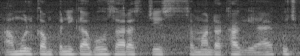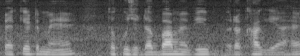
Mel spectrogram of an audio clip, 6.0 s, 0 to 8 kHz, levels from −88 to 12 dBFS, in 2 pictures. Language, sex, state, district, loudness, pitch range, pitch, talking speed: Hindi, male, Jharkhand, Deoghar, -20 LUFS, 115-125 Hz, 120 Hz, 220 wpm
